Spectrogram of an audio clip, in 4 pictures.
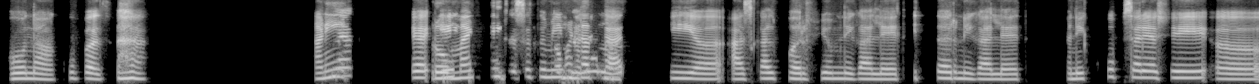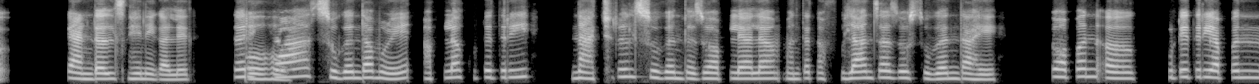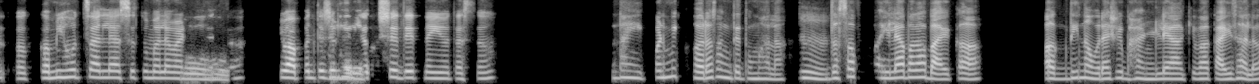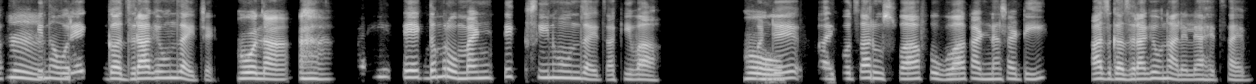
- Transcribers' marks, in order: chuckle; in English: "परफ्यूम"; tapping; chuckle
- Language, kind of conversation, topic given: Marathi, podcast, वसंताचा सुवास आणि फुलं तुला कशी भावतात?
